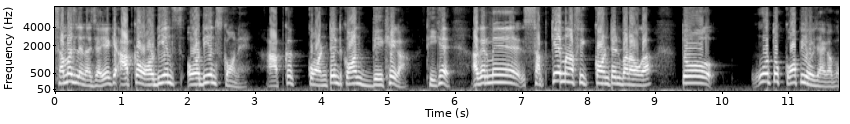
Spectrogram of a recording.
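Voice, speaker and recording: This man's pitch is high and his intonation lively. He speaks at a very slow pace. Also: quiet background. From India, Bengal. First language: Bengali (speaking Hindi). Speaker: YouTuber, hospitality professional; YouTuber. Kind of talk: casual vlog monologue. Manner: halting. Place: home room. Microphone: lapel.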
